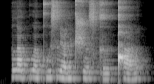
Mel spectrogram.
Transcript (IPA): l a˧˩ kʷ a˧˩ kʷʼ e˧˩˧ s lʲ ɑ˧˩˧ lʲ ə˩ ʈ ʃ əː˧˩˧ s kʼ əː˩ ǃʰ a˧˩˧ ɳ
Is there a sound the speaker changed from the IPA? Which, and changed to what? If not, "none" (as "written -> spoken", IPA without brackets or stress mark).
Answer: none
